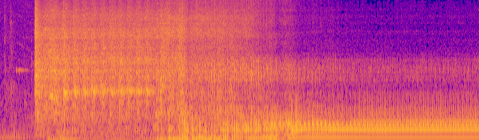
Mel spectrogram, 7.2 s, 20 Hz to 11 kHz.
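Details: Nissan GT-R R35, tuned, after a radiator replacement: the starter whirs briefly, the engine catches near four seconds, flares up and settles into a steady, even idle; sounds healthy.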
